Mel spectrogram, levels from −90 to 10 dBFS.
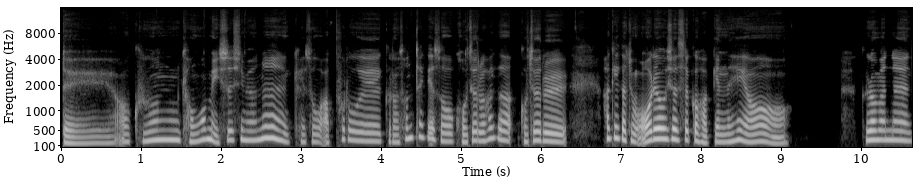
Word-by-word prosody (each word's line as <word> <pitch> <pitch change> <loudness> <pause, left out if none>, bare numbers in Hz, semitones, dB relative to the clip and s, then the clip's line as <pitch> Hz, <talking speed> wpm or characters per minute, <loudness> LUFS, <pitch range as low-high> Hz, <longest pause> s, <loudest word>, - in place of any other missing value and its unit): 네. 165 0 -3
아 200 - -5
그런 245 +3 0
경험이 230 +3 0
있으시면은 245 +2 0
계속 195 -1 -7
앞으로의 215 +1 -3
그런 190 -1 -6
선택에서 275 - -1
거절을 220 +3 -2
하기가 265 -5 0
거절을 210 -1 +1 0.4
하기가 280 -3 +2
좀 215 -4 -2
어려우셨을 260 +3 +6
것 220 - +1
같기는 190 +3 -2
해요. 195 -7 0 0.9
그러면은 245 -1 +2
225 Hz, 295 characters per minute, -23 LUFS, 195-250 Hz, 0.9 s, 어려우셨을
